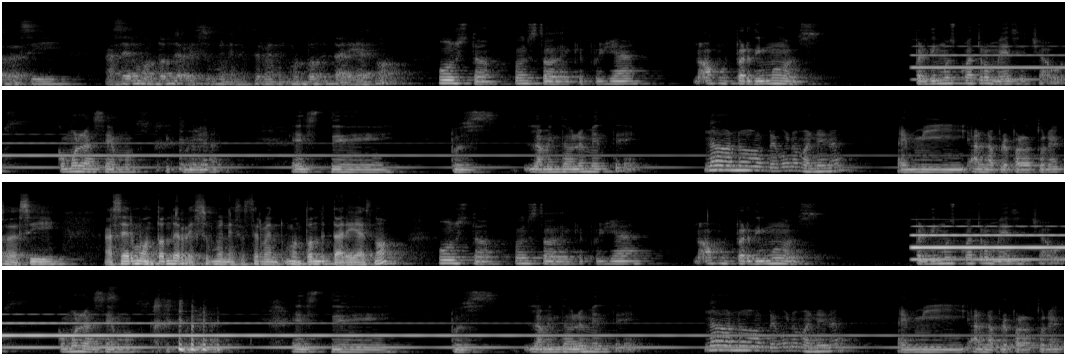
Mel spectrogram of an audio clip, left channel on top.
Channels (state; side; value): quieter; left; 5.4 dB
